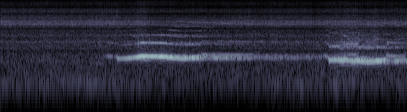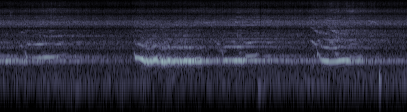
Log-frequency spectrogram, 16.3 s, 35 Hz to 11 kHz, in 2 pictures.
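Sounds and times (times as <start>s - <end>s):
steady background noise: 0.0s - 16.2s
whale calls: 2.2s - 16.2s.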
